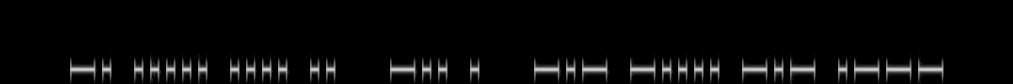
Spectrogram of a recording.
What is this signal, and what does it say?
Morse code, heard as a keyed tone, about 15 wpm, 700 Hz. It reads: N5HI DE K6KJ
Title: USA Callsign DE Callsign - 4 Characters - 15wpm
